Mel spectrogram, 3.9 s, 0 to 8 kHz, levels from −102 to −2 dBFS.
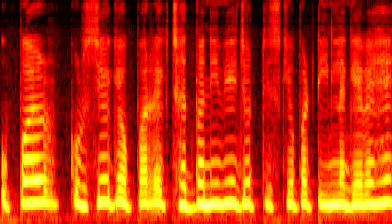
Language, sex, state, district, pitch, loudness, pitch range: Hindi, female, Bihar, Saharsa, 275 Hz, -21 LUFS, 260-290 Hz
